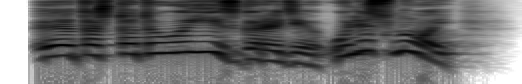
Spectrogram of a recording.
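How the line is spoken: Shout. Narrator (Russian): крикнул Конор

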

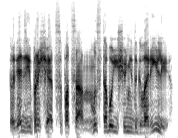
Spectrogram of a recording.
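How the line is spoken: Rough. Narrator (Russian): грубо сказал он

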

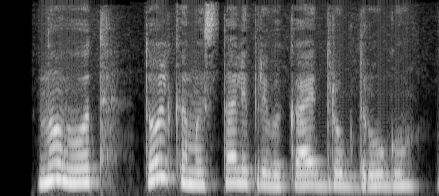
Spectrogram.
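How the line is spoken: Sighing. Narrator (Russian): вздохнул Мэтт

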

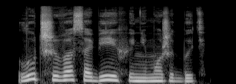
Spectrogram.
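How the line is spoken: Quiet speech. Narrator (Russian): проговорил он тихо

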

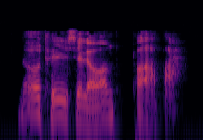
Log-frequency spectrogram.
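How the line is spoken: Wheezed. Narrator (Russian): прохрипела центральная

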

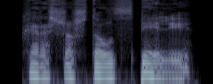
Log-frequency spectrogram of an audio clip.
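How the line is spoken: Whisper through teeth. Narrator (Russian): сквозь зубы прошептала Улла

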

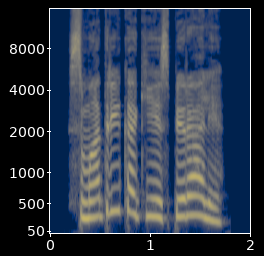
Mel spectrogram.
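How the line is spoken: Boastful shouting. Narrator (Russian): кричала Ирина, хвастаясь

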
